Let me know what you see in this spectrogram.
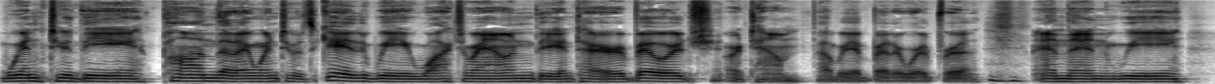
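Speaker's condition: ALS; onset with left hand weakness, cramping using a pen, diagnosed at 36, progressive motor neuron degeneration

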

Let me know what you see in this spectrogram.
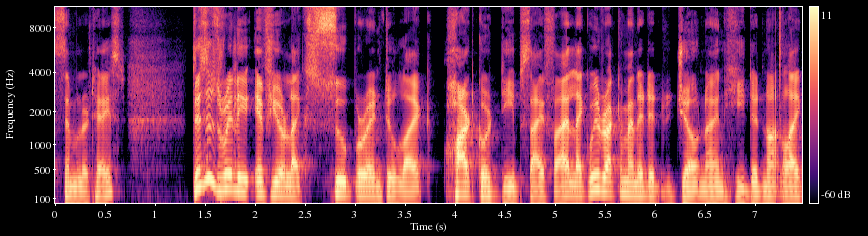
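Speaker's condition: No condition

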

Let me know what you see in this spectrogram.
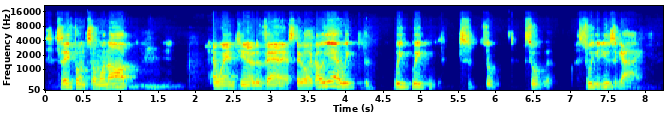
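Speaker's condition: Stutter; ongoing stutter, amount varies unpredictably, past silent blocks cut off voicemail recordings; fillers and repetitions before words, severity varies unpredictably; repeated words, prolonged sounds

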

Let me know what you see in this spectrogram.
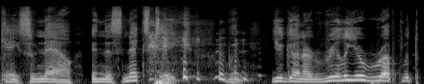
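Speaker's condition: No condition

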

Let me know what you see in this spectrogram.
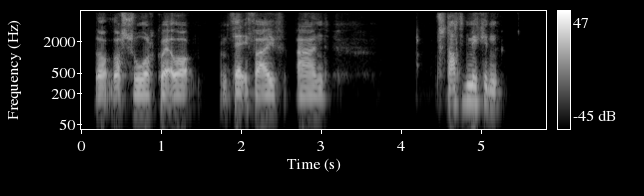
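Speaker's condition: No condition

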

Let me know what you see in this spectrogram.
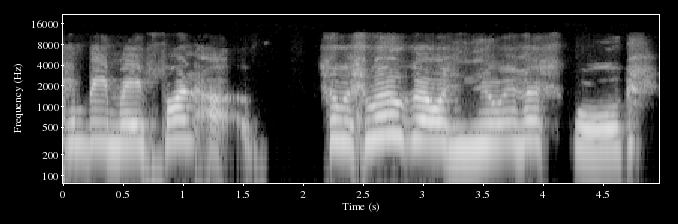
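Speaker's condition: Cerebral palsy; impaired speech, speaks concisely and quickly to hold listeners' attention

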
